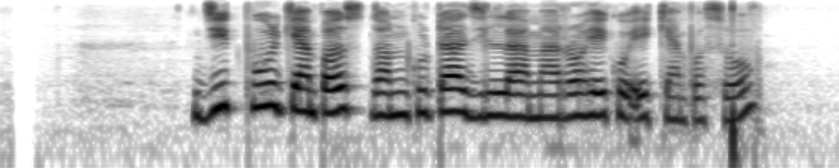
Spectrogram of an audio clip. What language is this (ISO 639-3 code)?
nep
